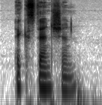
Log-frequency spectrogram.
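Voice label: "extension", American English; pronunciations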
